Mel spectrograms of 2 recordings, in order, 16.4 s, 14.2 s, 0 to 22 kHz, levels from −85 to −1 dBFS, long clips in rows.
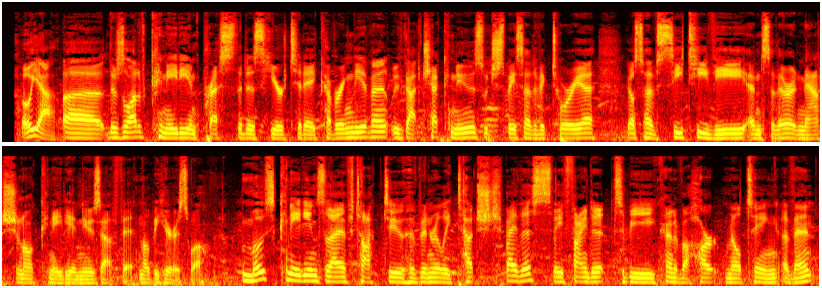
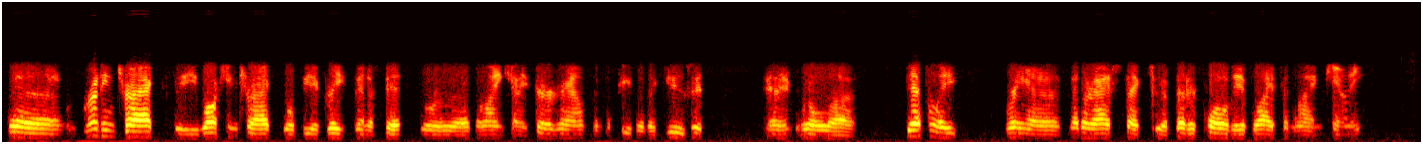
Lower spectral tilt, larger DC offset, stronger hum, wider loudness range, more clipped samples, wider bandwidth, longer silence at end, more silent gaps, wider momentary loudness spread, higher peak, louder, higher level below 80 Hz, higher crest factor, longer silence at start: second, -3 dB/octave vs -5.5 dB/octave; neither; neither; second, 1 LU vs 7 LU; neither; first, 17 kHz vs 4 kHz; second, 0 s vs 0.6 s; neither; second, 5 LU vs 12 LU; about the same, -4 dBFS vs -6 dBFS; first, -19 LUFS vs -26 LUFS; first, -42 dBFS vs -78 dBFS; about the same, 16 dB vs 20 dB; about the same, 0.1 s vs 0.05 s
